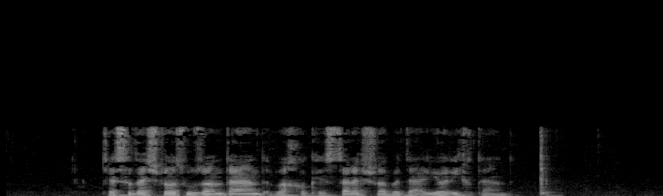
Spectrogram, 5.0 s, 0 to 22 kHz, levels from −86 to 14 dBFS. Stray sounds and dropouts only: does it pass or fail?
fail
